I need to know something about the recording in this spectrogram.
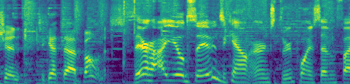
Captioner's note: button clicking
